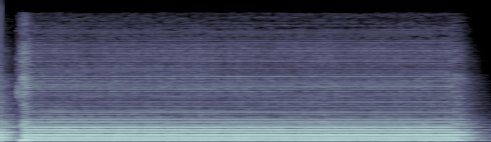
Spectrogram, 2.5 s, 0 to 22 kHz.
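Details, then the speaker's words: 1964 Dodge Polara 500 with its refound low horn fitted alongside the high horn, first blow: a loud, steady two-tone blast held about two seconds, clean and strong without rattle or wavering; the horns work properly. "Damn, that's something else there. I'm going to blow it again. Okay. Yeah, that's gonna get people out of the way."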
